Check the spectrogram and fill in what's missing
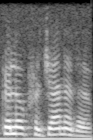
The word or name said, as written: philoprogenitive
